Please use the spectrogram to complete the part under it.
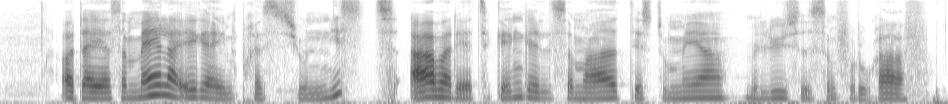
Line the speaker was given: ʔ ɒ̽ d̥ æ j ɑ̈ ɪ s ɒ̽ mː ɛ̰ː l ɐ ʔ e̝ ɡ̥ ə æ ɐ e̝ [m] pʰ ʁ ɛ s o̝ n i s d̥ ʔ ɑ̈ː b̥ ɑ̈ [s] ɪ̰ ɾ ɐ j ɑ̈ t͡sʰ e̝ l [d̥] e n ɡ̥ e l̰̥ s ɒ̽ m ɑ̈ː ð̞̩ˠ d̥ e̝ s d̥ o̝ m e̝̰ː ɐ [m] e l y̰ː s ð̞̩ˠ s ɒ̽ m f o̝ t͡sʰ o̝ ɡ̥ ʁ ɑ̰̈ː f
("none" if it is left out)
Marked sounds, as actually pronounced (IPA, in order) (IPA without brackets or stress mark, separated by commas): m, none, ɡ̥, m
